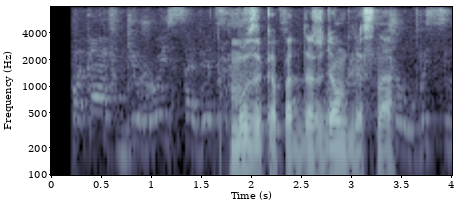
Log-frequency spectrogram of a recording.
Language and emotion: Russian, neutral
